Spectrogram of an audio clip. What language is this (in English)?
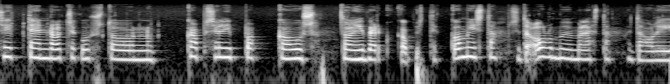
Finnish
